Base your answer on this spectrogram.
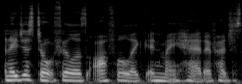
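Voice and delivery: usual speaking voice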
